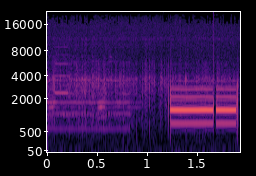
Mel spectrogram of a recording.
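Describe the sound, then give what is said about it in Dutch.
An answering machine beep sounds as a loud, steady high-pitched electronic tone lasting under a second, broken by a brief gap near its end. Fainter sustained tones come before it. “Na de piep kunt u een boodschap inspreken. Na de piep, dan bel ik u zo snel mogelijk terug.”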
